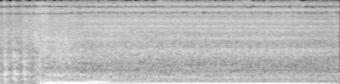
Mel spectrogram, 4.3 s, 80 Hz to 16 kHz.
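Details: 2008 BMW 335xi first start after installing a new high pressure fuel pump, valve cover and oil cooler gasket: cranks, catches quickly and settles into a steady, even idle with no knocks or ticks; runs healthy.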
